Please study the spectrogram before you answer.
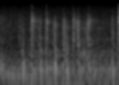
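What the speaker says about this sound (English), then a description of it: "typing in my calculator" Quick run of light plastic key presses on a handheld calculator keypad, about a dozen close taps in an uneven rhythm, quiet and with no talking.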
